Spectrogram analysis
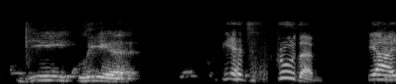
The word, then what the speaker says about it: Gilead: According It's to not MSNBC, it's pronounced Gilead.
